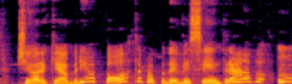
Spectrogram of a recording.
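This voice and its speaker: Lively intonation in a São Paulo accent, with a dry, close sound and no echo. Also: woman. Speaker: channel co-host with husband. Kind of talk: casual chat, personal story. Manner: animated, emotional.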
